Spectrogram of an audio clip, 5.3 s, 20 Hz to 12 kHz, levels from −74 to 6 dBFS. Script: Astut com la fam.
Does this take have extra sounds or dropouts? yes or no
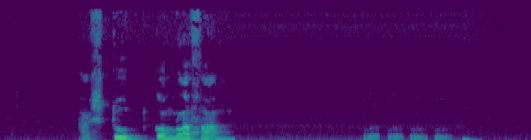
yes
